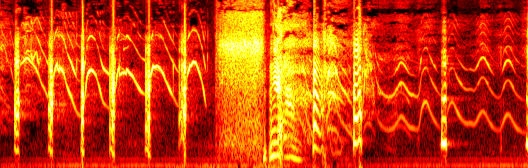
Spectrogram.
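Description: A man laughing uncontrollably: quick, high-pitched bursts of laughter about three a second, broken by a long gasping breath about two seconds in.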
